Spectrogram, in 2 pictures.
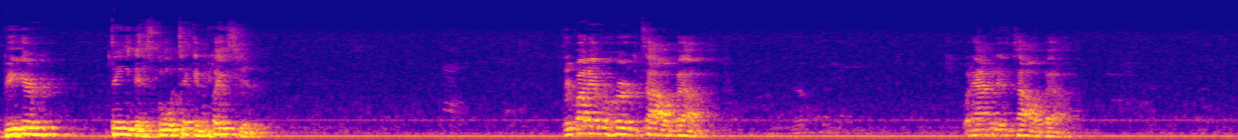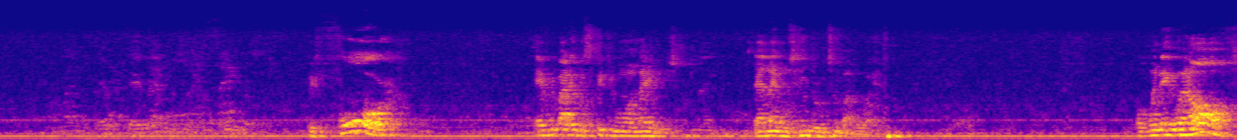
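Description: A man speaks with animation into a microphone in a large echoing room.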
